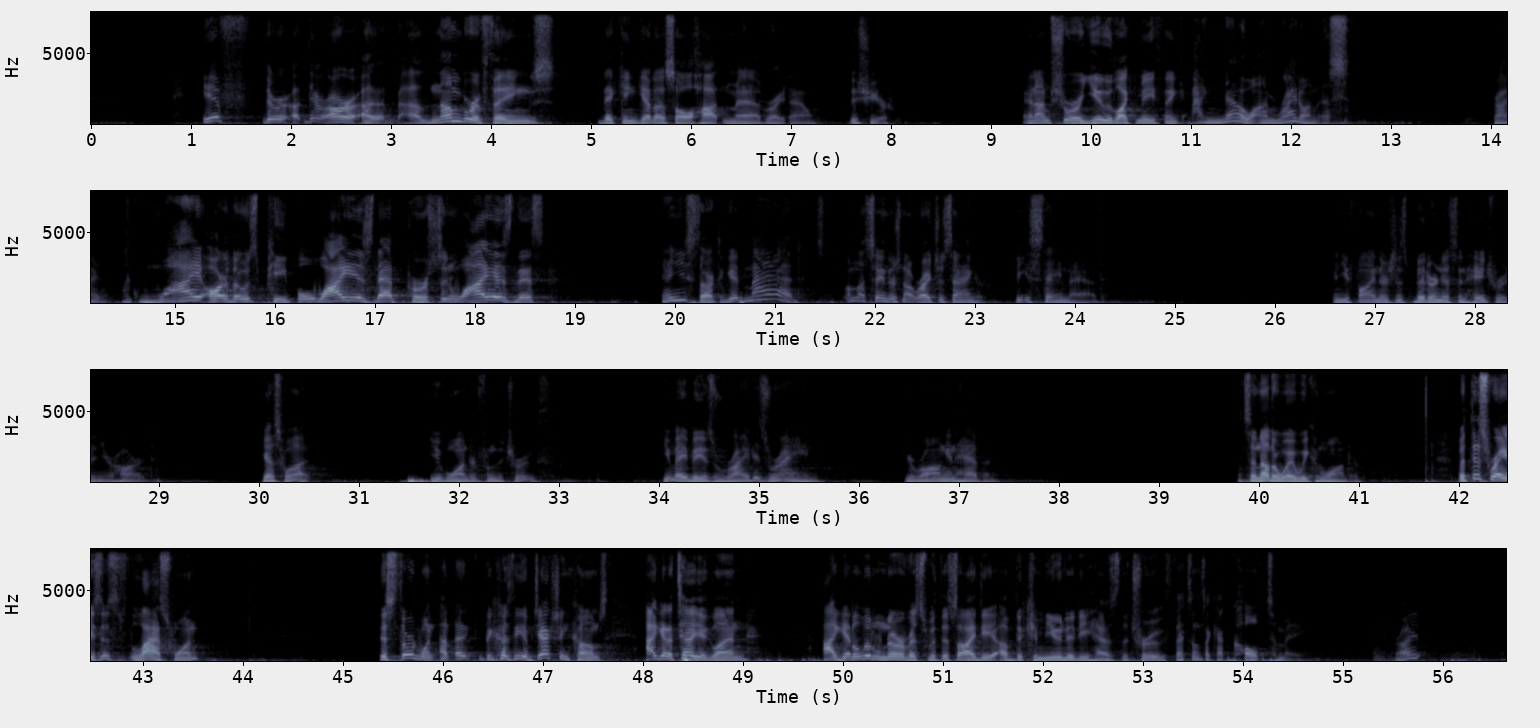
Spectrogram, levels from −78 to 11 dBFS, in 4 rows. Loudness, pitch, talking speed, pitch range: -34 LUFS, 130 Hz, 150 wpm, 100-165 Hz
